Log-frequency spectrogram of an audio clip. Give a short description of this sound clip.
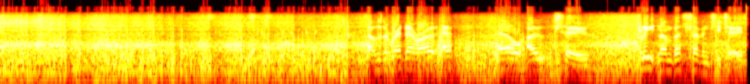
Wind rumbling and he is speaking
